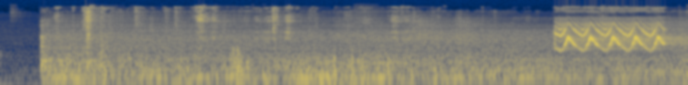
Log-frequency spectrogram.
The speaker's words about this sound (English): She accidentally pushed the siren button on her mini megaphone.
